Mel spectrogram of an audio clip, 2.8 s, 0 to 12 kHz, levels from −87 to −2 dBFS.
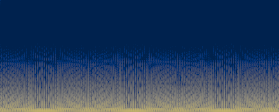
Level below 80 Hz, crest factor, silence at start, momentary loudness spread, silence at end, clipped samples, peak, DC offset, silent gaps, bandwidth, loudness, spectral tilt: -30 dBFS; 12 dB; 0 s; 1 LU; 0 s; under 0.1%; -16 dBFS; under 0.1%; none; 1.9 kHz; -30 LUFS; -14 dB/octave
